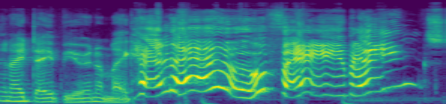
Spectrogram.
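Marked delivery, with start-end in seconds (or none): 1.1-3.7 pretend old grandma voice. Imagining a debut as an old grandma model: put-on old grandma voice. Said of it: "I'm working on my grandma voice".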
